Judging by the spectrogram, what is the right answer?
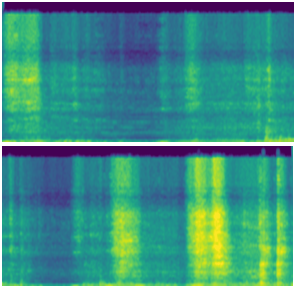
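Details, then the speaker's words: Car brought in for sounding like a tractor; engine revs up and down with a loose metallic clatter on each rise, not from the front, definitely from the back; rattle from rear. "That's not the front. So, that is potentially a little bit more of a a better better sign. Yeah, definitely something at the back."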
